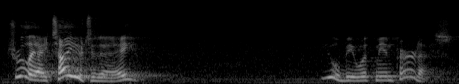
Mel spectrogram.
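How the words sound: The pause comes after the word today.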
